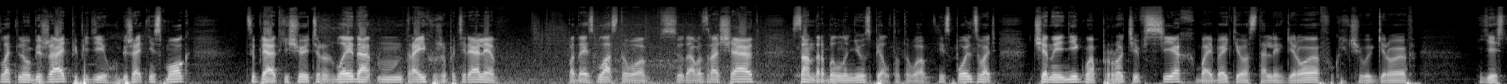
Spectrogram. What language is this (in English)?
Russian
